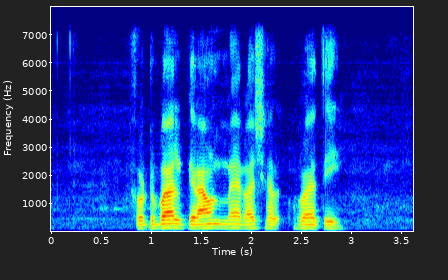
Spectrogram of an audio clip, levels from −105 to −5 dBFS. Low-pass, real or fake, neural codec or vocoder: 7.2 kHz; fake; codec, 24 kHz, 6 kbps, HILCodec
